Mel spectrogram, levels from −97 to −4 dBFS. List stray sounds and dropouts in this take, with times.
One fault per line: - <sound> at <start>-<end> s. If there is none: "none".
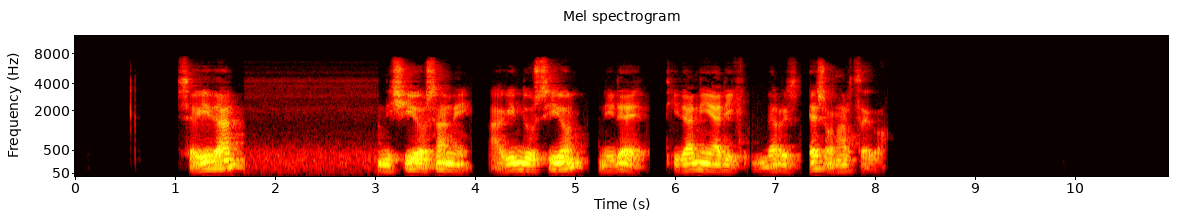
none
